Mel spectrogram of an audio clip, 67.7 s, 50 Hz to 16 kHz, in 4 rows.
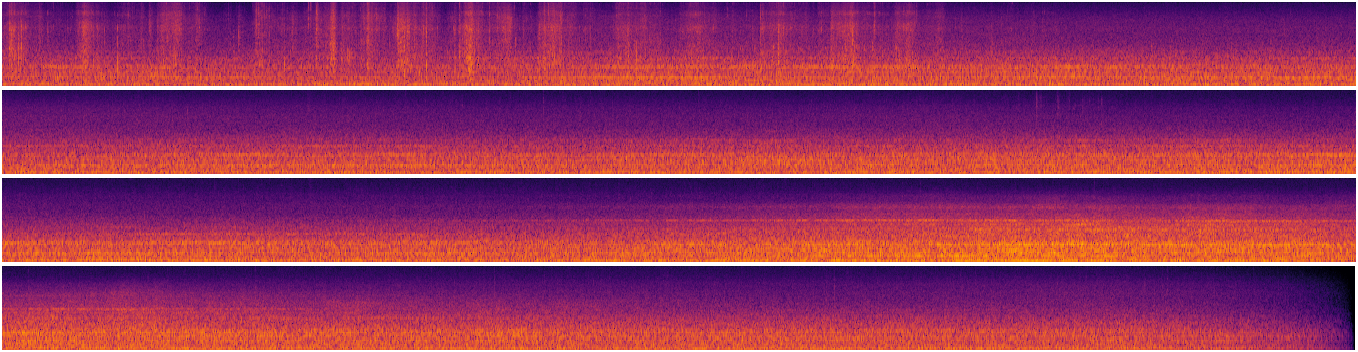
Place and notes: Grevenbroich, Germany - Walking above the mine, stopping to listen
Autumn leaves are on the path, the sky is heavy and grey. The wind gusts strongly. A tree plantation blocks the mine from view.
2 November 2012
